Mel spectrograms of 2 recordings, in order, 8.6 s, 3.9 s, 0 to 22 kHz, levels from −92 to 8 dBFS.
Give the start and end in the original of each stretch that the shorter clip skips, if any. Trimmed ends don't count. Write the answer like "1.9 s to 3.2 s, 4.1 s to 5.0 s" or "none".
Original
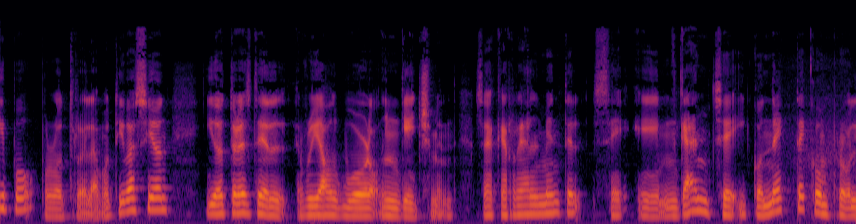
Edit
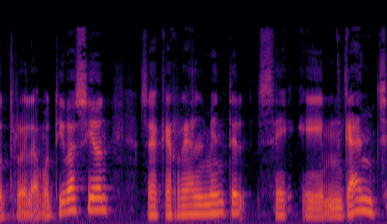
1.8 s to 4.6 s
